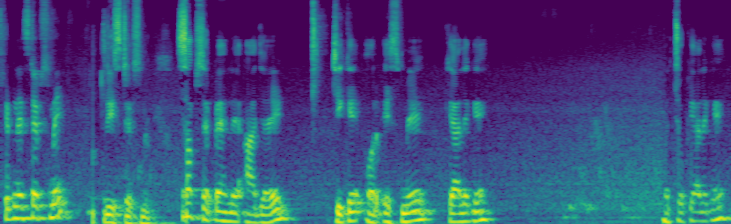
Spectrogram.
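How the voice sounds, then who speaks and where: Mixing English legal passages into his Urdu explanations, a middle-aged Pakistani-accented man lectures an accounting class and asks his students questions as he goes. He has a warm, mid-range voice with a breathy edge, speaks at a measured pace with frequent pauses, and comes through a rough recording.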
